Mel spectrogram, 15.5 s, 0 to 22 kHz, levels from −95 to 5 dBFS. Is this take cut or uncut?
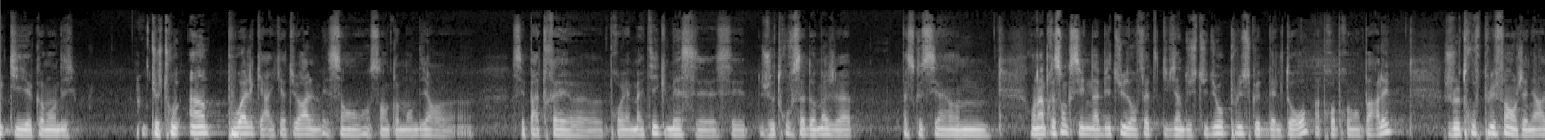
uncut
